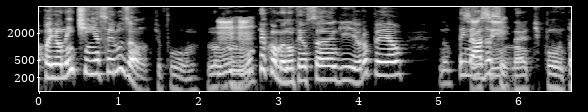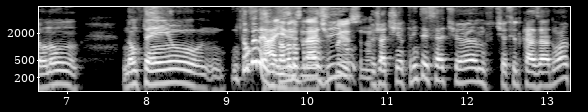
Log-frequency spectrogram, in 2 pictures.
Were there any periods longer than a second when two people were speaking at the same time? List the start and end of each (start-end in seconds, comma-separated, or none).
9.5-10.9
